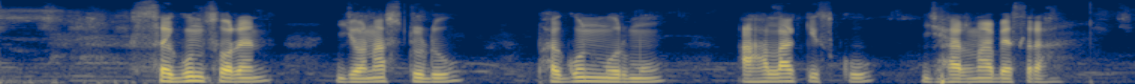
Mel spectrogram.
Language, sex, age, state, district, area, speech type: Santali, male, 30-45, West Bengal, Malda, rural, spontaneous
